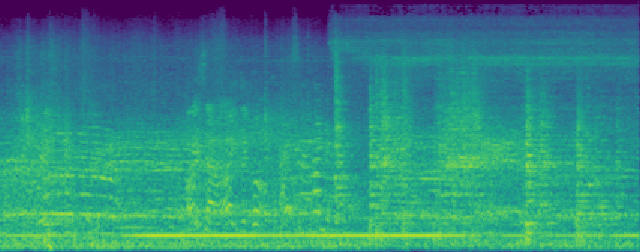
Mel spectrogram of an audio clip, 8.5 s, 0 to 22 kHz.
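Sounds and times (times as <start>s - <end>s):
livestock feeder machine distributing feed to sheep rumbling: 0.0s - 8.5s
sharp metallic clanks: 4.4s - 8.5s.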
